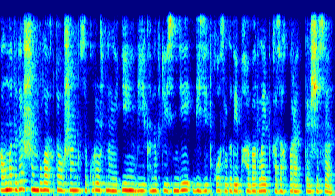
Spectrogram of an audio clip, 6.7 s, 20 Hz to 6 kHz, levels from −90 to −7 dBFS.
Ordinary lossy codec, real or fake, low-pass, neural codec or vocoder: none; fake; 5.4 kHz; codec, 16 kHz, 6 kbps, DAC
